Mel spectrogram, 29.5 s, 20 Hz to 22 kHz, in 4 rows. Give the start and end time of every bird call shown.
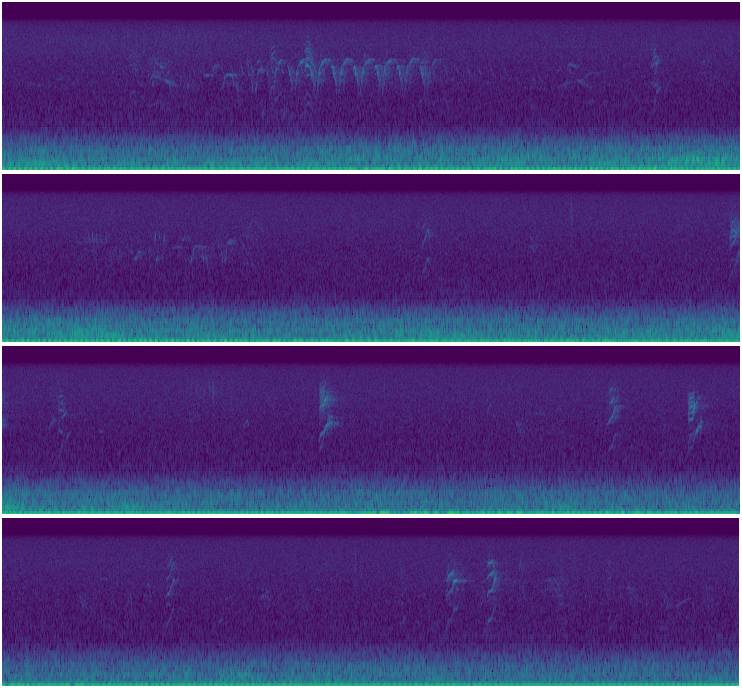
[1.46, 1.76] Hawaii Amakihi (Chlorodrepanis virens)
[2.06, 3.16] House Finch (Haemorhous mexicanus)
[2.66, 2.76] Hawaii Amakihi (Chlorodrepanis virens)
[3.06, 4.36] Hawaii Amakihi (Chlorodrepanis virens)
[6.46, 6.56] Hawaii Amakihi (Chlorodrepanis virens)
[9.26, 9.76] Hawaii Elepaio (Chasiempis sandwichensis)
[11.56, 11.66] Hawaii Amakihi (Chlorodrepanis virens)
[14.66, 14.86] Hawaii Amakihi (Chlorodrepanis virens)
[15.36, 15.46] Hawaii Amakihi (Chlorodrepanis virens)
[17.96, 18.16] Hawaii Amakihi (Chlorodrepanis virens)
[20.76, 20.96] Hawaii Amakihi (Chlorodrepanis virens)
[21.66, 21.76] Hawaii Amakihi (Chlorodrepanis virens)
[23.76, 23.86] Hawaii Amakihi (Chlorodrepanis virens)
[26.56, 27.06] Hawaii Amakihi (Chlorodrepanis virens)

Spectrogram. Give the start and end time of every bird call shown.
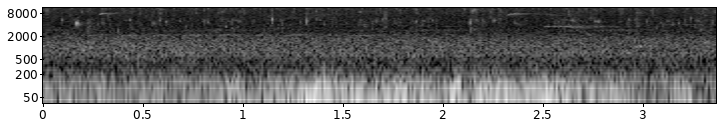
[0.00, 3.37] Black-capped Chickadee (Poecile atricapillus)
[0.10, 1.80] White-breasted Nuthatch (Sitta carolinensis)
[2.30, 3.00] Northern Flicker (Colaptes auratus)

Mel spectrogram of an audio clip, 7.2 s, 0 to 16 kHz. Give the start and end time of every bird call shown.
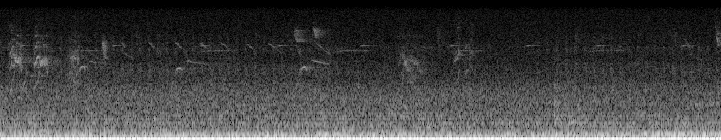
[0.00, 7.21] Orange-fronted Parakeet (Eupsittula canicularis)

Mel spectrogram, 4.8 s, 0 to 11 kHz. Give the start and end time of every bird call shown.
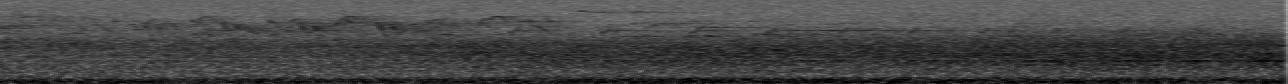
[0.30, 2.40] Common Yellowthroat (Geothlypis trichas)
[0.40, 2.40] Ovenbird (Seiurus aurocapilla)
[2.00, 4.70] Northern Cardinal (Cardinalis cardinalis)

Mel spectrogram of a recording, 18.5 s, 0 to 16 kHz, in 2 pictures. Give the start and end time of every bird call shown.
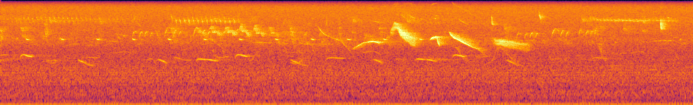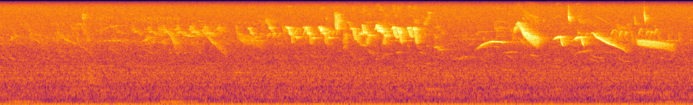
[0.00, 3.96] Slate-throated Redstart (Myioborus miniatus)
[0.00, 7.06] Yellow-backed Oriole (Icterus chrysater)
[2.16, 9.06] Yellow-faced Grassquit (Tiaris olivaceus)
[4.56, 7.16] Rufous-collared Sparrow (Zonotrichia capensis)
[6.86, 8.06] Common Tody-Flycatcher (Todirostrum cinereum)
[10.86, 15.16] Slate-throated Redstart (Myioborus miniatus)
[15.46, 18.36] Rufous-collared Sparrow (Zonotrichia capensis)

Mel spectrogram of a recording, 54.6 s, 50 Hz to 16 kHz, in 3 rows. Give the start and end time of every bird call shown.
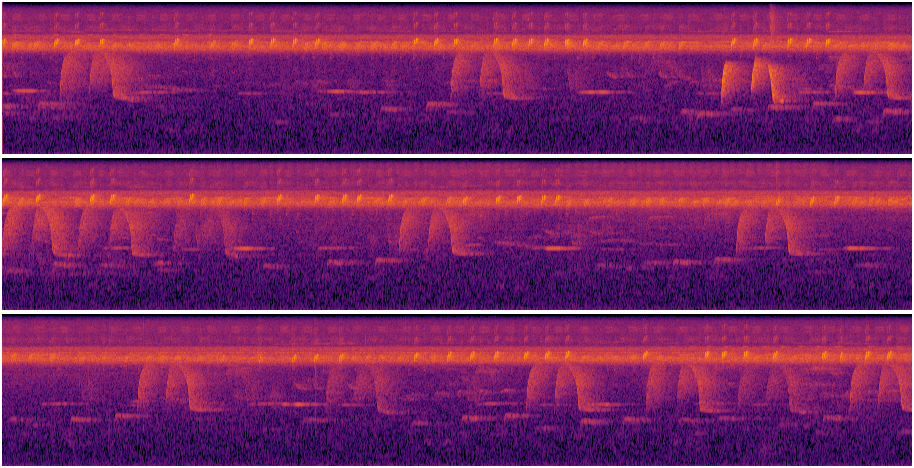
[0.00, 0.88] unidentified bird
[0.00, 4.28] Thrush-like Wren (Campylorhynchus turdinus)
[0.00, 54.61] Screaming Piha (Lipaugus vociferans)
[1.78, 4.08] Black-faced Antthrush (Formicarius analis)
[5.18, 11.18] Bright-rumped Attila (Attila spadiceus)
[6.08, 8.08] Gray Antbird (Cercomacra cinerascens)
[11.08, 14.68] Buff-breasted Wren (Cantorchilus leucotis)
[11.88, 14.48] Black-capped Becard (Pachyramphus marginatus)
[15.68, 17.98] Black-faced Antthrush (Formicarius analis)
[17.98, 21.18] Thrush-like Wren (Campylorhynchus turdinus)
[20.88, 22.88] Hauxwell's Thrush (Turdus hauxwelli)
[24.58, 26.88] Gray Antbird (Cercomacra cinerascens)
[27.18, 31.78] Black-faced Antthrush (Formicarius analis)
[28.78, 30.88] Black-capped Becard (Pachyramphus marginatus)
[29.28, 30.18] Buff-breasted Wren (Cantorchilus leucotis)
[30.08, 31.78] unidentified bird
[31.78, 32.98] Dusky-capped Greenlet (Pachysylvia hypoxantha)
[37.88, 38.38] Buff-breasted Wren (Cantorchilus leucotis)
[38.78, 40.98] Black-faced Antthrush (Formicarius analis)
[40.28, 46.68] Dusky-capped Greenlet (Pachysylvia hypoxantha)
[40.88, 42.78] Gray Antbird (Cercomacra cinerascens)
[42.08, 44.68] Black-capped Becard (Pachyramphus marginatus)
[44.88, 46.98] Bright-rumped Attila (Attila spadiceus)

